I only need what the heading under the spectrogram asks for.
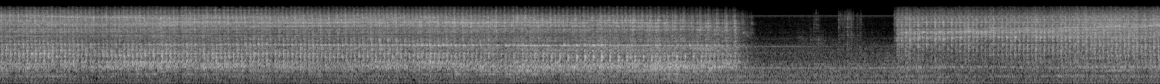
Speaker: did you hear that banging I was beating the bevel right through here I wasn't cutting enough edge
